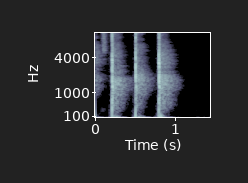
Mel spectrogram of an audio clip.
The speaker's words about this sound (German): Gut, dann klatschen wir mal.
